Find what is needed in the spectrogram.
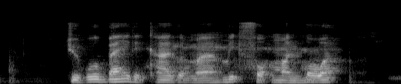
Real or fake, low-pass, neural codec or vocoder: fake; 7.2 kHz; codec, 16 kHz, 0.8 kbps, ZipCodec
